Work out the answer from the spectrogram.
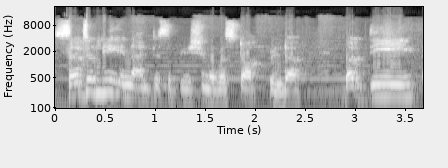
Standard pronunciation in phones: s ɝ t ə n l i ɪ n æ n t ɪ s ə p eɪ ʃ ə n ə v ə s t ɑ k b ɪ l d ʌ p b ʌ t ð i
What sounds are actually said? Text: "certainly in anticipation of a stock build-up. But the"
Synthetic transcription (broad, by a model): s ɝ t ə n l i ɪ n æ n t ɪ s ə p eɪ ʃ ə n ə v ə s t ɑ k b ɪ l d ʌ b ʌ t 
